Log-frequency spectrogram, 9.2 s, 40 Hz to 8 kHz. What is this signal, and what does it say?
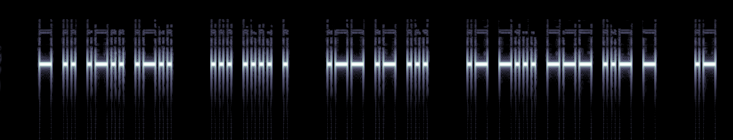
Morse code, heard as a keyed tone, about 24 wpm, 700 Hz. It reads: TILL SHE WAS ABOUT A
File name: 07-Chapter-07 24 WPM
